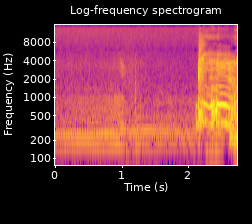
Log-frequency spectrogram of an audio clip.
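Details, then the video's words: Male kitten guarding his pink toy in 2014, growling with a low, even, drawn-out rumble for about two seconds, then cut off by a loud burst of nearby human sound. "Male Kitten Growling Over Toy"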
